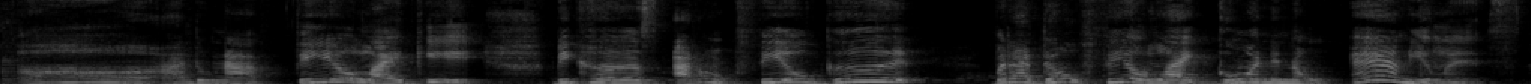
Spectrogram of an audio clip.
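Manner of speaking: whiny refusal. Retold or imitated.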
